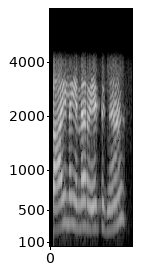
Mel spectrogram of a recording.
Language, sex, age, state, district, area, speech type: Tamil, female, 30-45, Tamil Nadu, Namakkal, rural, conversation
